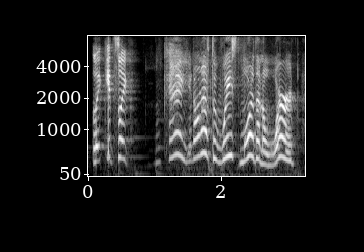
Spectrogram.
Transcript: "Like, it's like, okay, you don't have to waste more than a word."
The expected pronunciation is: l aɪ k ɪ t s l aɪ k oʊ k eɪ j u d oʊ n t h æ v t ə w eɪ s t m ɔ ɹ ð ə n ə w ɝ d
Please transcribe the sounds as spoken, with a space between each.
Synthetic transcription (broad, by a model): l aɪ k ɪ t s l aɪ k oʊ k eɪ j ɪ d oʊ n t h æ f t ə w eɪ s t m ɔ ɹ ð ə n ə w ɝ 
